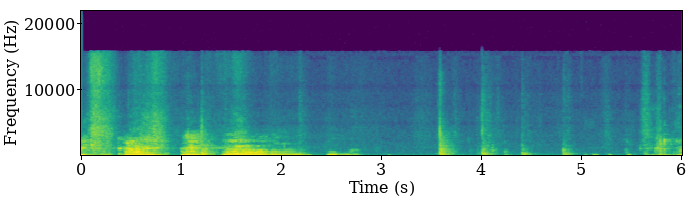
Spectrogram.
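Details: Bedtime play between a six-year-old Weimaraner and a one-year-old Vizsla: low grumbling growls for about two seconds, then quiet scuffling, shuffling and soft thumps.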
